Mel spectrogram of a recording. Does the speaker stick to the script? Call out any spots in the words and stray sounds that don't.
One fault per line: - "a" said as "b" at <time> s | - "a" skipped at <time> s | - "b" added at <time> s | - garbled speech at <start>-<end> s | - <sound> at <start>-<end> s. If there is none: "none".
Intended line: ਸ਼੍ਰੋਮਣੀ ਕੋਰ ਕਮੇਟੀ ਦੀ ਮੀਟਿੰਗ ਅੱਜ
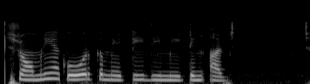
none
